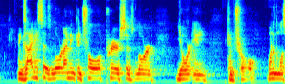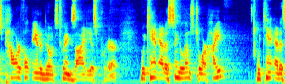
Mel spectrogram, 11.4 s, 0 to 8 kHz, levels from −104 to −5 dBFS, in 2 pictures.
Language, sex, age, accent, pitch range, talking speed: English, male, 30-49, American, 125-150 Hz, 185 wpm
